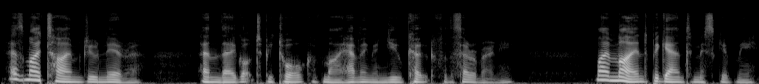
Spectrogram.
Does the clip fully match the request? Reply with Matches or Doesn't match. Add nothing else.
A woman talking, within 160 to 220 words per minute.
Doesn't match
